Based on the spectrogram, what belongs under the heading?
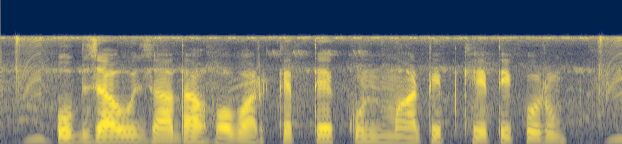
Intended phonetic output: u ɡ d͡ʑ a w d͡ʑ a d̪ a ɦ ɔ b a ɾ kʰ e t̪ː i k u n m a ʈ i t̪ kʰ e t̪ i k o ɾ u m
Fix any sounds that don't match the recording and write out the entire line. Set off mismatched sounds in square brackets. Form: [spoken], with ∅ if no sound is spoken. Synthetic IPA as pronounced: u [b] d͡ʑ a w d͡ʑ a d̪ a ɦ ɔ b a ɾ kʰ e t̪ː [e] k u n m a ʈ i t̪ kʰ e t̪ i k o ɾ u m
